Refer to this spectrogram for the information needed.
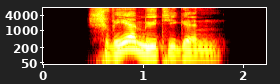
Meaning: inflection of schwermütig: 1. strong genitive masculine/neuter singular 2. weak/mixed genitive/dative all-gender singular 3. strong/weak/mixed accusative masculine singular 4. strong dative plural
- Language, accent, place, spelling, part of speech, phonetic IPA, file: German, Germany, Berlin, schwermütigen, adjective, [ˈʃveːɐ̯ˌmyːtɪɡn̩], De-schwermütigen.ogg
